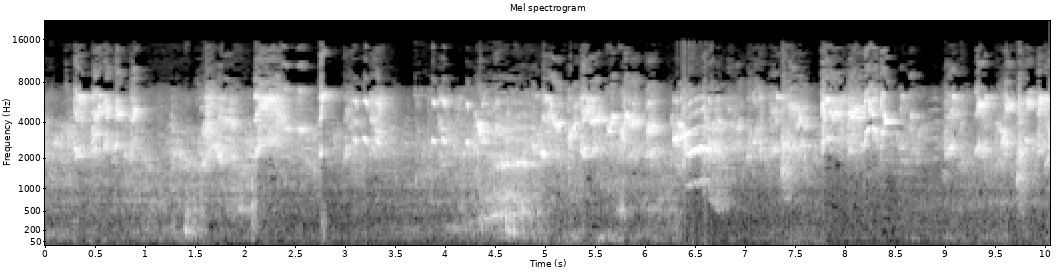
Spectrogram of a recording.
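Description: A crowded aviary of small parrots, lovebirds and cockatiels, squawking and chirping continuously, many birds calling over one another in a dense, shrill chatter.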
